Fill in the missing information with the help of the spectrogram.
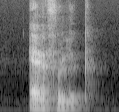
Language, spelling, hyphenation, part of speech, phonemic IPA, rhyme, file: Dutch, erfelijk, er‧fe‧lijk, adjective, /ˈɛr.fə.lək/, -ɛrfələk, Nl-erfelijk.ogg
- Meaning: hereditary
